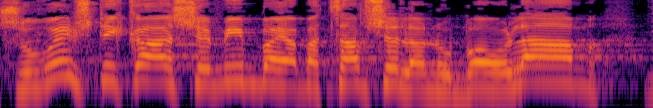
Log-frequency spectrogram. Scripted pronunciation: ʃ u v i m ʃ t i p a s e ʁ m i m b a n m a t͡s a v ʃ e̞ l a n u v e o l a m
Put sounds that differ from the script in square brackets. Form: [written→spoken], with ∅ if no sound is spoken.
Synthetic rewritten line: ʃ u [v→ʁ] i m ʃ t i [p→k] a [s→ʃ] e [ʁ→∅] m i m b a [n→∅] m a t͡s a v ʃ e̞ l a n u [v→b] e o l a m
